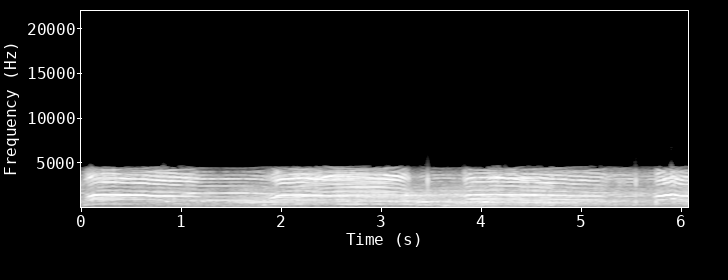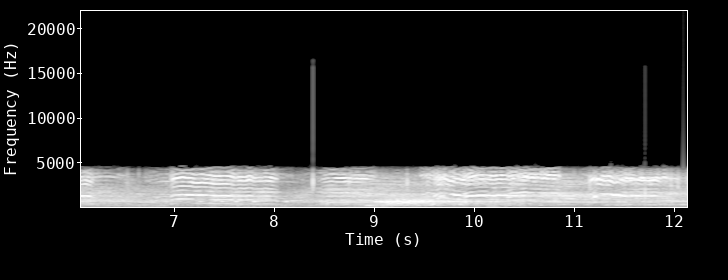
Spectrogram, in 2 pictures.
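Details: Lambs recorded in November 2009 bleat almost without pause, a dense chorus of overlapping quavering cries. Each cry lasts about a second, and many animals call at once.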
